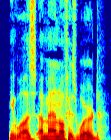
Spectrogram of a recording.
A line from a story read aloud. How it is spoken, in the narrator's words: Barak sighed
